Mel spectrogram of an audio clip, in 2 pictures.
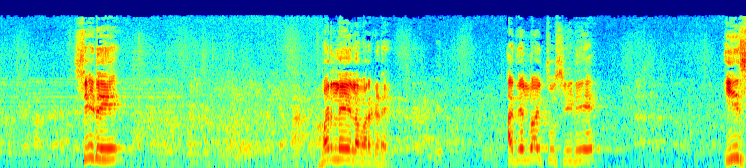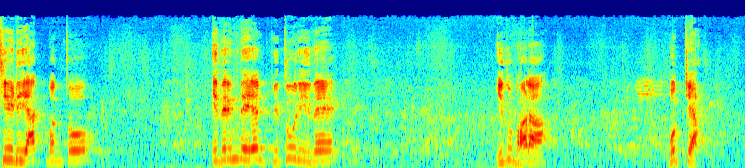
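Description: A middle-aged man speaks close to a microphone in short, emphatic bursts with pauses.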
